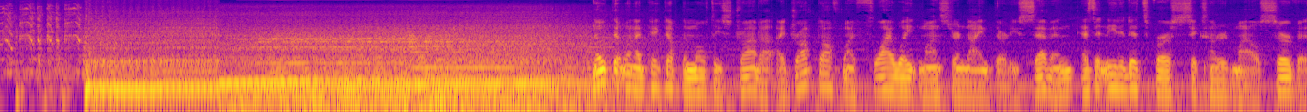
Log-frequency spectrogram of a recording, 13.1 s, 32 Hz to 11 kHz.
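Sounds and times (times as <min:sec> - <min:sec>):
motorcycle engine starting and idling: 0:00.0 - 0:02.5.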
